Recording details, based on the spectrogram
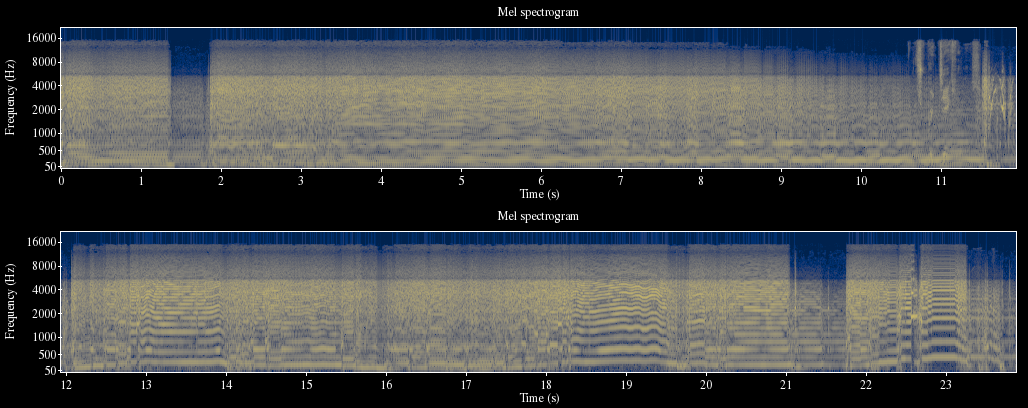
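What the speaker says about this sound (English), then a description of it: "That is the Benson Deep Sea Diver Fuzz Echo." Electric guitar played through a Benson Deep Sea Diver fuzz and echo pedal: thick distorted chords give way to swooping, pitch-bending lead lines with trailing repeats, loud and continuous, with a brief spoken remark.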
